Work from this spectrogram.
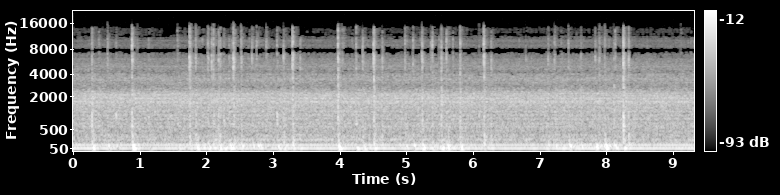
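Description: Rapid fingertip typing with both hands on a small green-and-white plastic Dong Guan KPH-030 wireless Bluetooth keyboard with a built-in touchpad, its hollow thin body lying flat on a desk mat. Quick, light, clicky key presses tap out over a steady low hum, with about a dozen sharper clacks standing out from the patter.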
